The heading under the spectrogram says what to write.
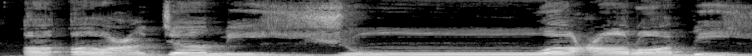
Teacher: عین کی آواز حلق کے درمیان سے آئے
